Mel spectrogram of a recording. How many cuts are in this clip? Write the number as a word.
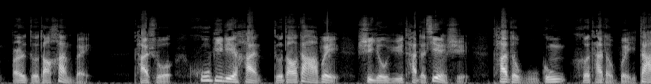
zero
